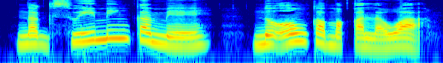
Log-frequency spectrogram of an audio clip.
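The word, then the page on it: kamakalawa: Filipino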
